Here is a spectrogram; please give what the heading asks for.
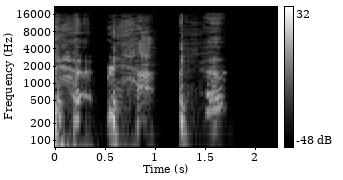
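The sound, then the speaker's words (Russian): A man coughs in three harsh, throaty bursts separated by short gaps, with no other sound around them. “Лун Тяньжэнь вновь зашелся кашлем”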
